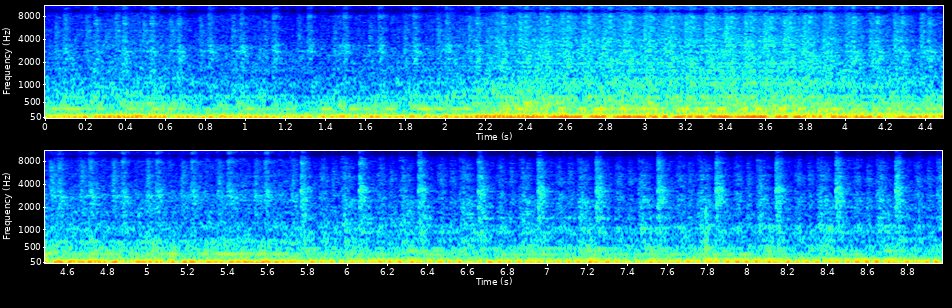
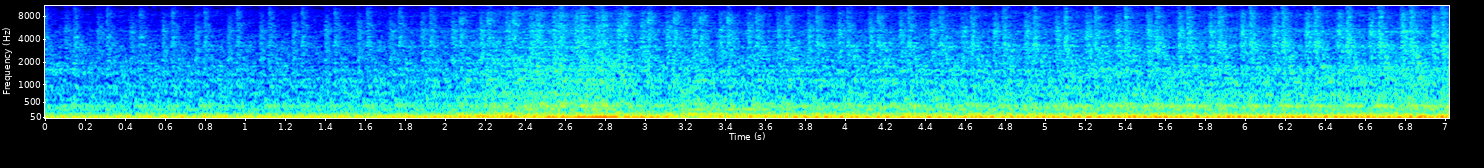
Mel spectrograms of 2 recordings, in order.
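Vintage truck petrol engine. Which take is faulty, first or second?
second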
